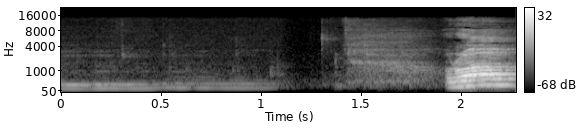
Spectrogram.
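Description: A man's voice humming softly on one low, steady note for about a second. Near the end comes a short breath drawn in, in the pause between passages of Quran recitation.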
